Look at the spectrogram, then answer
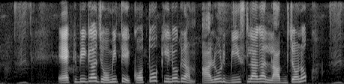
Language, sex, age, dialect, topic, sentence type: Bengali, female, 18-24, Rajbangshi, agriculture, question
